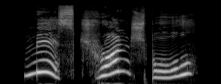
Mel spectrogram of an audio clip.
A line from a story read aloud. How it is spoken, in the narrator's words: Matilda cried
